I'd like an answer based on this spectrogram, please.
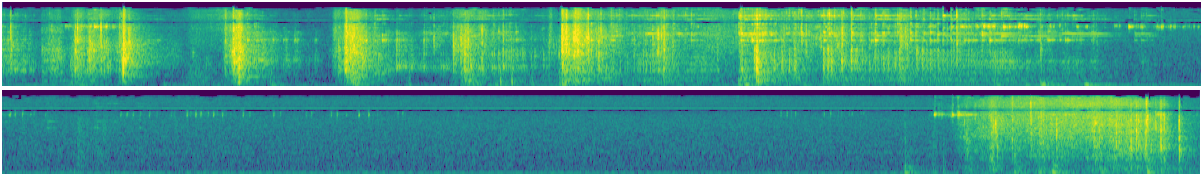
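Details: Sharp jangling and clattering knocks in a small room for several seconds, then near quiet, then a burst of rattling at the end.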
